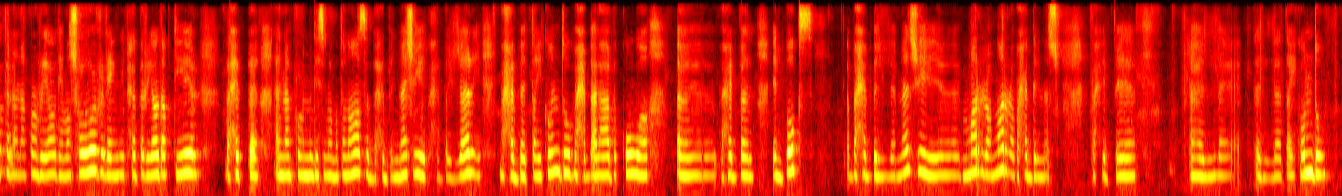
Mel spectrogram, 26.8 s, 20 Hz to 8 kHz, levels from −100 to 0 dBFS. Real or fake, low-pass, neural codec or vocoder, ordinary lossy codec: fake; 7.2 kHz; codec, 16 kHz, 0.8 kbps, ZipCodec; AAC, 32 kbps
